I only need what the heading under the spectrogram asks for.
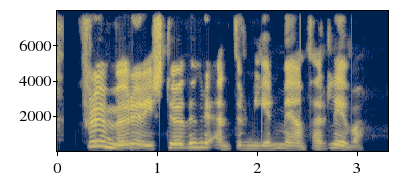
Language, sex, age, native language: Icelandic, female, 40-49, Icelandic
